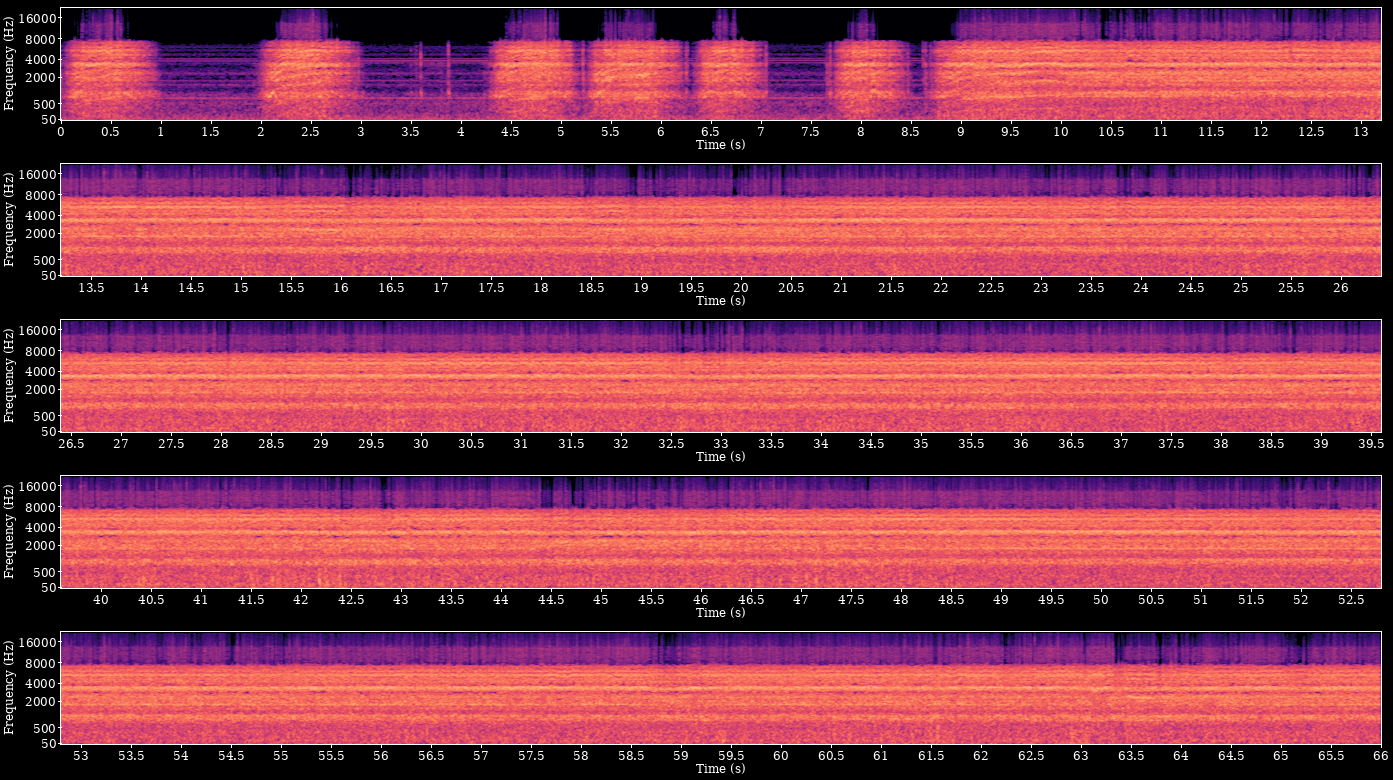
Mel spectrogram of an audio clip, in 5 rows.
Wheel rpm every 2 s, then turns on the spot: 40, 50, 80, 50, 120, 220, 230, 230, 230, 230, 230, 230, 230, 230, 230, 240, 230, 230, 240, 230, 230, 230, 230, 230, 240, 230, 230, 230, 230, 230, 230, 230, 230.
0-2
